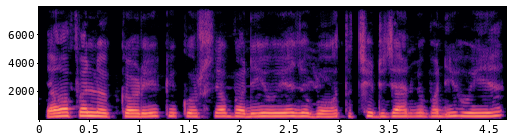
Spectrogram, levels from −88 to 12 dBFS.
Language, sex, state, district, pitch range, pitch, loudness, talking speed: Hindi, female, Uttar Pradesh, Gorakhpur, 220-240 Hz, 230 Hz, -16 LUFS, 165 wpm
